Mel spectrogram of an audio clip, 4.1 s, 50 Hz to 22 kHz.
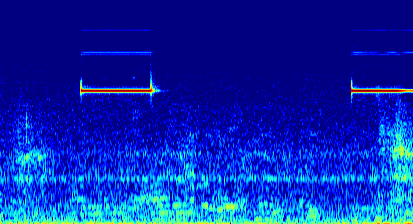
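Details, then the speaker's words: Emax NightHawk Pro 280 racing quad on a three-cell battery: piercing buzzer beeping in long beeps about every three seconds after the low-battery warning threshold was set to about 4 V per cell to trigger the alarm. "so you can just hear it repeating beeping over and over so then I set this back to 35 and it won't do that until I get to 35 next time"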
